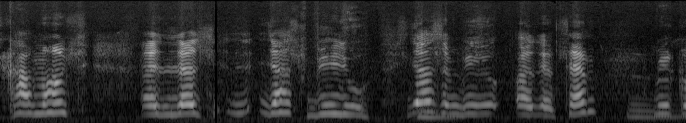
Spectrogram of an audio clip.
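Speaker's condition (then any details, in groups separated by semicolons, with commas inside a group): Cerebral palsy; from birth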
